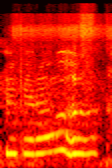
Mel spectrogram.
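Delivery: high, slow arcade game voice; video game noises. Acted. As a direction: voice it like a skate game announcer. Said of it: "I'm playing the video game noises".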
